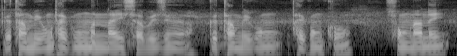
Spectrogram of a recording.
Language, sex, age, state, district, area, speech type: Bodo, male, 18-30, Assam, Baksa, rural, spontaneous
